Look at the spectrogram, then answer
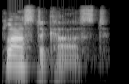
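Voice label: "plaster cast", British English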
